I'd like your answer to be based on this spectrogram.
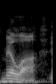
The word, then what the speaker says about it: Millar: I know it is pronounced Miller, but we've said Millar too many times to go back now.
